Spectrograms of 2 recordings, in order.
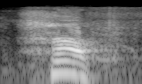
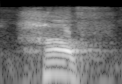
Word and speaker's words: half: Half. Half. L is silent.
